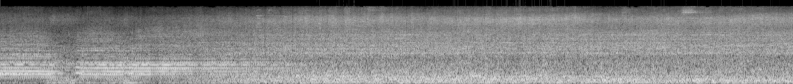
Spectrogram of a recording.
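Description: A freight train passing close by. A sustained droning tone from the passing locomotives fades over the first couple of seconds, then the steady rumble and wheel clatter of hopper cars rolling past.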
